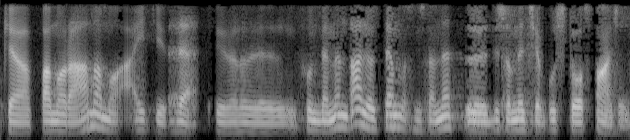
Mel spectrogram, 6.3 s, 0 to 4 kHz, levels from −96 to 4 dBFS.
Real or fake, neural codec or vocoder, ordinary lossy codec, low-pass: fake; codec, 24 kHz, 0.9 kbps, WavTokenizer, large speech release; AAC, 16 kbps; 3.6 kHz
